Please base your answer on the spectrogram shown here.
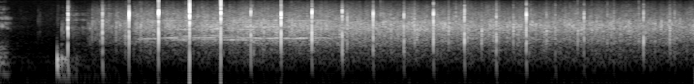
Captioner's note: audience applauding; audience cheering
